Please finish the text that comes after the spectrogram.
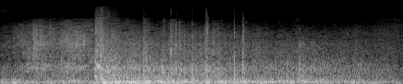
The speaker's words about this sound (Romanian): Explozia puternică.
